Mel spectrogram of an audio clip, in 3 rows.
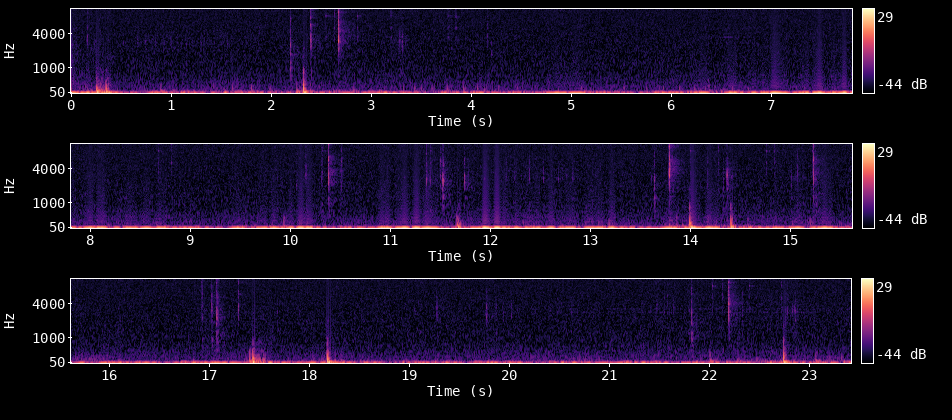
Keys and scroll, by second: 0.7 ctrl+d, 12.0 ctrl+d, 19.2 ctrl+d.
